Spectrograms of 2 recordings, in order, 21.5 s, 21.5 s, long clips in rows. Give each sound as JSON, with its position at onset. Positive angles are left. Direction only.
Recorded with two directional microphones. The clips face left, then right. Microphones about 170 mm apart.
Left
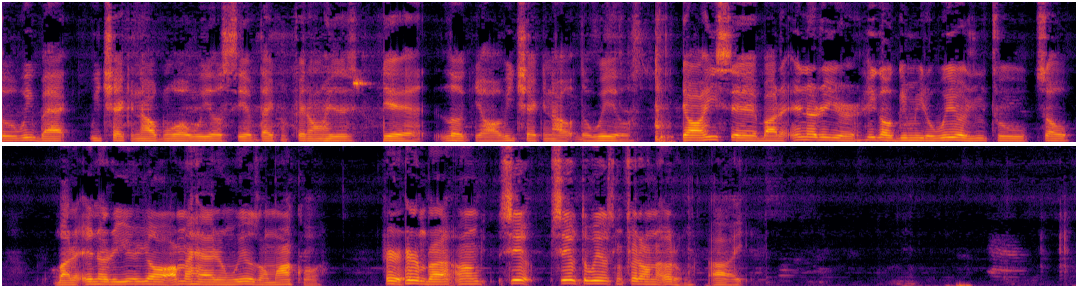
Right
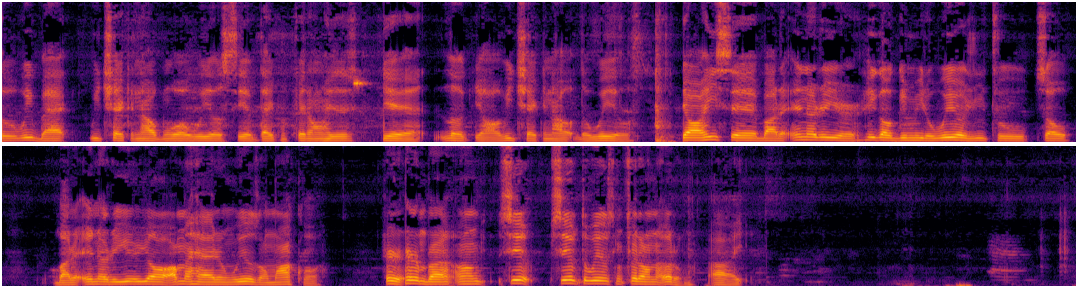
{"t": 0.0, "sound": "speech", "side_deg": -5}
